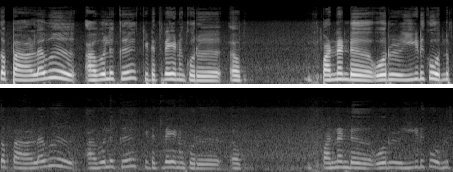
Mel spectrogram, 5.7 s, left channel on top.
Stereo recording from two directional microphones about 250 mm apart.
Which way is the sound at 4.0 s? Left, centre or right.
Left.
